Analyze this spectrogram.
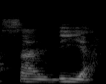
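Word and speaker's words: sandía: Watermelon is la sandia. La sandia. La sandia. There's an accent in that I.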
